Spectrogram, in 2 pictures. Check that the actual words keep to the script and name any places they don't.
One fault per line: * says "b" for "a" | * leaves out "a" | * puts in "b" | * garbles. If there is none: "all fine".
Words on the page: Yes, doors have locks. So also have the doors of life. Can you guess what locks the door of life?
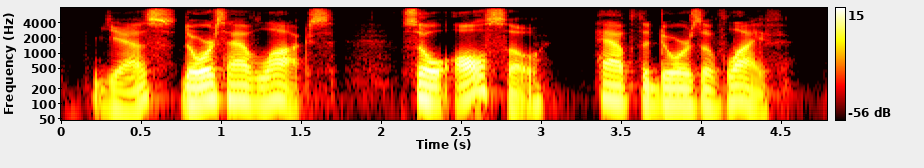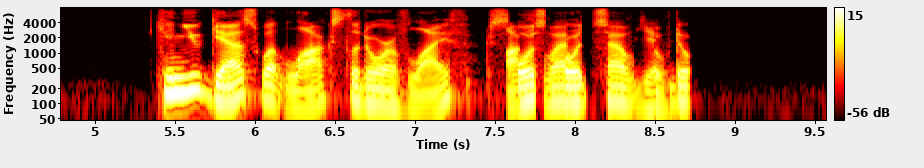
* garbles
